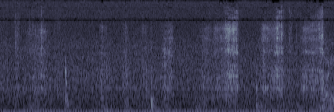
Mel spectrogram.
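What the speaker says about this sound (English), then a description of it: "I got to scrape some of this paint around here." Close, repeated scratchy strokes of a scraper taking latex paint off a wooden deck railing, irregular rasping passes with small knocks, no talk.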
